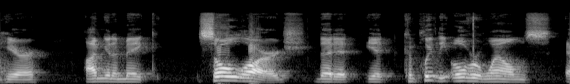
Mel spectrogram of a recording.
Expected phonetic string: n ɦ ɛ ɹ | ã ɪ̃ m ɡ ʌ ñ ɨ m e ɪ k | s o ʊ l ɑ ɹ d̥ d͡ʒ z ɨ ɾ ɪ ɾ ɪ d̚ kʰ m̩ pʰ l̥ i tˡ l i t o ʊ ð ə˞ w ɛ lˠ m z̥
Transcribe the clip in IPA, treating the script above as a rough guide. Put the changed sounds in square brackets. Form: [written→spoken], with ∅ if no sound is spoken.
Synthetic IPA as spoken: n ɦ [ɛ→i] ɹ | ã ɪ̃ m ɡ ʌ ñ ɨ m e ɪ k | s o ʊ l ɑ ɹ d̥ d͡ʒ [z→ð] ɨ ɾ ɪ ɾ ɪ [d̚→t̚] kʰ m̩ pʰ l̥ i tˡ l i [t→ʔ] o ʊ [ð→v] ə˞ w ɛ lˠ m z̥

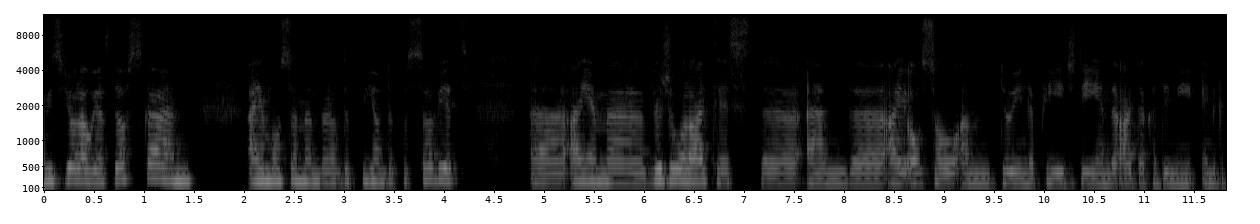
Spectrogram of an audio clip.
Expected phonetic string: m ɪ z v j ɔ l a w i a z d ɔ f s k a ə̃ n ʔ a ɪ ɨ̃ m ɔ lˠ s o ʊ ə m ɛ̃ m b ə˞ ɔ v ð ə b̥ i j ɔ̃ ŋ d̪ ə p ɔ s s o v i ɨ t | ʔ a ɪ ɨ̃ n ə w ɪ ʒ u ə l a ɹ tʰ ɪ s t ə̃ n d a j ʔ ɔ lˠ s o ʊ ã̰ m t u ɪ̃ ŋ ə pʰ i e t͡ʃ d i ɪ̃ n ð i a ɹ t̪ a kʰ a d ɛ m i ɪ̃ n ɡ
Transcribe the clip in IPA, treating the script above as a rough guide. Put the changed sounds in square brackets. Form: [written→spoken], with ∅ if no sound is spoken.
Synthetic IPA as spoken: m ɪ z v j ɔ l a w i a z d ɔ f s k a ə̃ n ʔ a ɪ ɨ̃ m ɔ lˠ s o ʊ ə m ɛ̃ m b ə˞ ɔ v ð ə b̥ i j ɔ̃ [ŋ→n] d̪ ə p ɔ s s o v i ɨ t | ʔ a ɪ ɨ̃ [n→m] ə [w→v] ɪ ʒ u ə l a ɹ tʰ ɪ s t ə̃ n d a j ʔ ɔ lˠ s o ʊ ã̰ m [t→d] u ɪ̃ ŋ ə pʰ i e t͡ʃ d i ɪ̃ n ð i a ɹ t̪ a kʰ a d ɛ m i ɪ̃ n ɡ

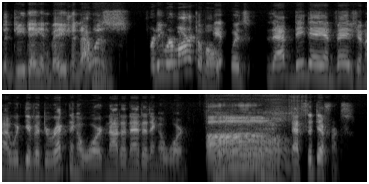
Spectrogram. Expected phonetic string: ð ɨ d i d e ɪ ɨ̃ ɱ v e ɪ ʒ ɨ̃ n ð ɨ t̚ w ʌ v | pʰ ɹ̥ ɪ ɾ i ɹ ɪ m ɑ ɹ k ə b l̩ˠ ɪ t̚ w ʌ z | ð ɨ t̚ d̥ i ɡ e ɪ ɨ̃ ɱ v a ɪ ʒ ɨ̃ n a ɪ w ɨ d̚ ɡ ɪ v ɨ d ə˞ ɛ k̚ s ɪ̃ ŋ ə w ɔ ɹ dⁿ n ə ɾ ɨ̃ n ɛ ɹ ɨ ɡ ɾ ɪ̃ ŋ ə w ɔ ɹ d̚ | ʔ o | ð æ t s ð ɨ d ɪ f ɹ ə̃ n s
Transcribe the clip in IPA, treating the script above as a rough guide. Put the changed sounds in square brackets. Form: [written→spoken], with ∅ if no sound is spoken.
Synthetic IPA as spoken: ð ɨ d i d e ɪ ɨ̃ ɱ v e ɪ ʒ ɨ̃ n ð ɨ t̚ w ʌ [v→z] | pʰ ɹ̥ ɪ ɾ i ɹ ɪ m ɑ ɹ k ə b l̩ˠ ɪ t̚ w ʌ z | ð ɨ t̚ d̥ i [ɡ→d] e ɪ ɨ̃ ɱ v [a→e] ɪ ʒ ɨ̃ n a ɪ w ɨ d̚ ɡ ɪ v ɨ d ə˞ ɛ k̚ [s→t] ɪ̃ ŋ ə w ɔ ɹ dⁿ n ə ɾ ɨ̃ n ɛ [ɹ→ɾ] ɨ [ɡ→∅] ɾ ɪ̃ ŋ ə w ɔ ɹ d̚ | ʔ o | ð æ t s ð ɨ d ɪ f ɹ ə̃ n s

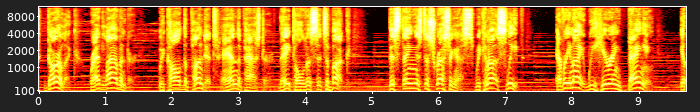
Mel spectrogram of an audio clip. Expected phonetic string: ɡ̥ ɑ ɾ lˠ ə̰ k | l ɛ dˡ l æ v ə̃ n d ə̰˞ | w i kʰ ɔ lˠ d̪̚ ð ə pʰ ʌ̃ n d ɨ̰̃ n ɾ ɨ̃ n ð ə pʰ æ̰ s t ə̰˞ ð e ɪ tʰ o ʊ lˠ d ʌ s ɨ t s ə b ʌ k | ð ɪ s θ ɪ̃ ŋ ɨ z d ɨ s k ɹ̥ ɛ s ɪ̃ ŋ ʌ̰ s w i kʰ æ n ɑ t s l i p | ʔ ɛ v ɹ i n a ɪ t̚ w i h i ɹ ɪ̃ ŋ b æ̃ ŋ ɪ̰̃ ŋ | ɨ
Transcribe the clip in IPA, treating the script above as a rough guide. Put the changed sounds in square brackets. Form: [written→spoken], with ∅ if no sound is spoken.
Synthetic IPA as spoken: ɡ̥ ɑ [ɾ→ɹ] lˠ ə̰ k | [l→ɹ] ɛ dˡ l æ v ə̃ n d ə̰˞ | w i kʰ ɔ lˠ d̪̚ ð ə pʰ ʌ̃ n d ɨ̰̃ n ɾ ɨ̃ n ð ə pʰ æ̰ s t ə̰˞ ð e ɪ tʰ o ʊ lˠ d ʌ s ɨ t s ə b ʌ k | ð ɪ s θ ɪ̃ ŋ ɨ z d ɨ s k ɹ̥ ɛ s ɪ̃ ŋ ʌ̰ s w i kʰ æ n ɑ t s l i p | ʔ ɛ v ɹ i n a ɪ t̚ w i h i ɹ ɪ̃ ŋ b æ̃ ŋ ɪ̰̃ ŋ | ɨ

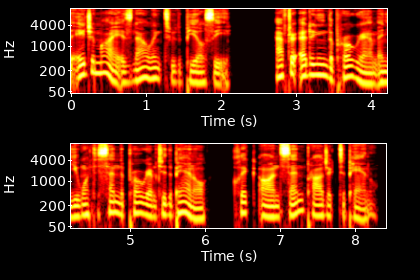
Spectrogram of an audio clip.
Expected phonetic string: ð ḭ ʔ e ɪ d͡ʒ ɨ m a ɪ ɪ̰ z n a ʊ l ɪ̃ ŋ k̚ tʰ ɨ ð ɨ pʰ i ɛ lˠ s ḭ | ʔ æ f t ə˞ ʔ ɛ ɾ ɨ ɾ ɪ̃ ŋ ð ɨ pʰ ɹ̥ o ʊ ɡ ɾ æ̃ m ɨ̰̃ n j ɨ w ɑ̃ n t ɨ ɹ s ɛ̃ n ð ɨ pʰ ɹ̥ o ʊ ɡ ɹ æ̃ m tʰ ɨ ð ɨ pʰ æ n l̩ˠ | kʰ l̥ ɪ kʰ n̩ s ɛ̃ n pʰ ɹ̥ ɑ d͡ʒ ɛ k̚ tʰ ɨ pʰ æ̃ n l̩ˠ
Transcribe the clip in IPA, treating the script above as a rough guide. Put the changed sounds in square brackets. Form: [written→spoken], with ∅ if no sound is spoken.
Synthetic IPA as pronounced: ð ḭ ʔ e ɪ d͡ʒ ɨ m a ɪ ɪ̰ z n a ʊ l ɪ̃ ŋ k̚ tʰ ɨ ð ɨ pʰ i ɛ lˠ s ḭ | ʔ æ f t ə˞ ʔ ɛ ɾ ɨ ɾ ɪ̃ ŋ ð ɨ pʰ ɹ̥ o ʊ ɡ [ɾ→ɹ] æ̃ m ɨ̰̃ n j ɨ w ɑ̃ n [t→tʰ] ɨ [ɹ→∅] s ɛ̃ n ð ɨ pʰ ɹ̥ o ʊ ɡ ɹ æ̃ m tʰ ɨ ð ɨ pʰ æ n l̩ˠ | kʰ l̥ ɪ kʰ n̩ s ɛ̃ n pʰ ɹ̥ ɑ d͡ʒ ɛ k̚ tʰ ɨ pʰ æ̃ n l̩ˠ

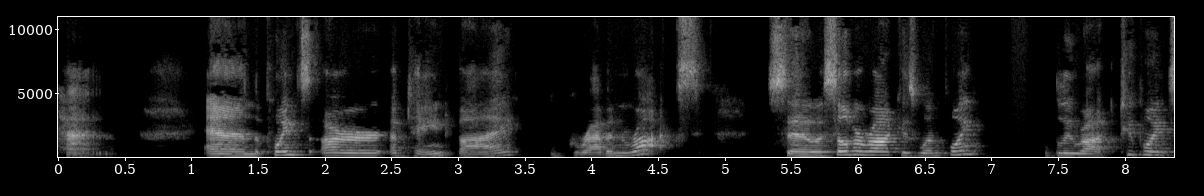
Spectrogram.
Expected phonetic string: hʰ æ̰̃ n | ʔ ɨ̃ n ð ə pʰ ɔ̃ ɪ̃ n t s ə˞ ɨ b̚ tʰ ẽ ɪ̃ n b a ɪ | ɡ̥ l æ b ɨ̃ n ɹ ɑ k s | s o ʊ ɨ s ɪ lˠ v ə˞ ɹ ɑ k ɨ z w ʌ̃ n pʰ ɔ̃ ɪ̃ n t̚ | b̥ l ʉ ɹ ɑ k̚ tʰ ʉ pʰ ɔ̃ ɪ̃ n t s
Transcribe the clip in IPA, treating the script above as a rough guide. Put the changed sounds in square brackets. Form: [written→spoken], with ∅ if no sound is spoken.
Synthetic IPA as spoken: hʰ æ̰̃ n | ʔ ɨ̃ n ð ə pʰ ɔ̃ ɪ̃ n t s ə˞ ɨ b̚ tʰ ẽ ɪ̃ n b a ɪ | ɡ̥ [l→ɹ] æ b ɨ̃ n ɹ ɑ k s | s o ʊ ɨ s ɪ lˠ v ə˞ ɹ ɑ k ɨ z w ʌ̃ n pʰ ɔ̃ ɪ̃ n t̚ | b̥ l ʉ ɹ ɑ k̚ tʰ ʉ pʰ ɔ̃ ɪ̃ n t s

